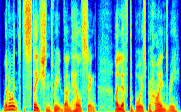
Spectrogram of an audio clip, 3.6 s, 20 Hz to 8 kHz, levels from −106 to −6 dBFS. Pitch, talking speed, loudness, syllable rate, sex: 120 Hz, 265 wpm, -19 LUFS, 6.1 syllables/s, male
